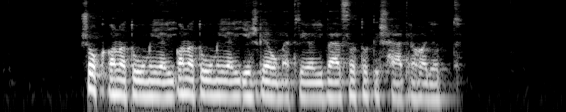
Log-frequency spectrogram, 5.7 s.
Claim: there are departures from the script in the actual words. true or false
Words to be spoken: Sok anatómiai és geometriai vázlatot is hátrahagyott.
true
